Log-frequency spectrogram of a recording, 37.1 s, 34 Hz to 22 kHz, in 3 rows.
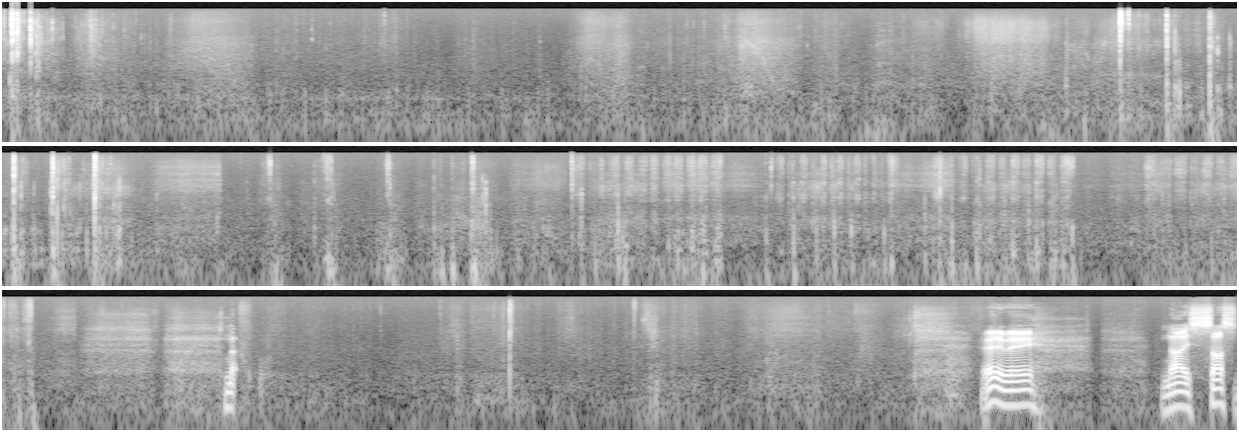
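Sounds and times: knife scraping bark: 9.7s - 16.3s, 18.0s - 23.1s, 23.7s - 25.1s.

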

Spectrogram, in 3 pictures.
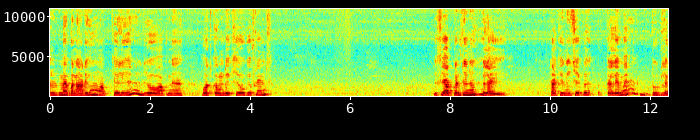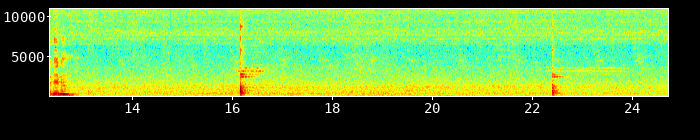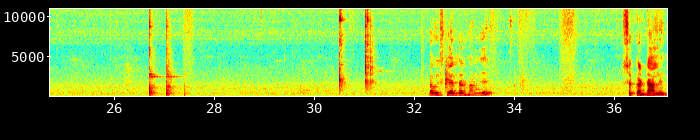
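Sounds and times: faint steady hiss: 0.0s - 37.0s.

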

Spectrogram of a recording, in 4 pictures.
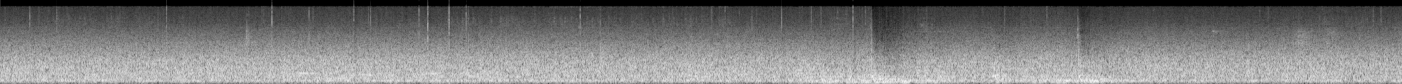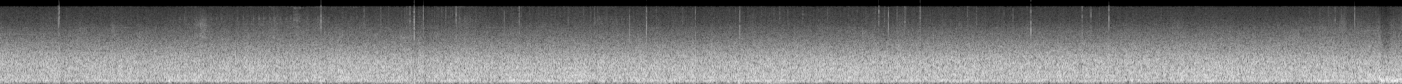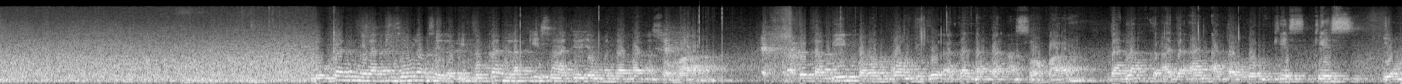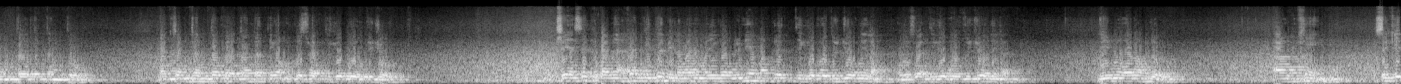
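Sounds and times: heavy rain rushing: 0.0s - 56.0s.

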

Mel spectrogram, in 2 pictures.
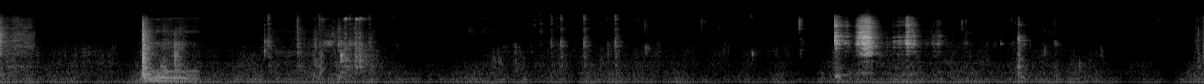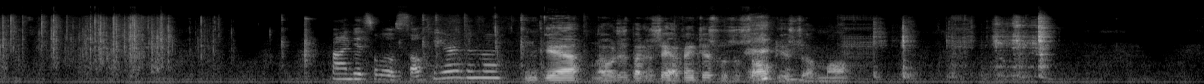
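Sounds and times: rustling and scraping: 0.0s - 0.4s, 2.7s - 4.0s, 8.3s - 19.7s, 20.3s - 22.7s.

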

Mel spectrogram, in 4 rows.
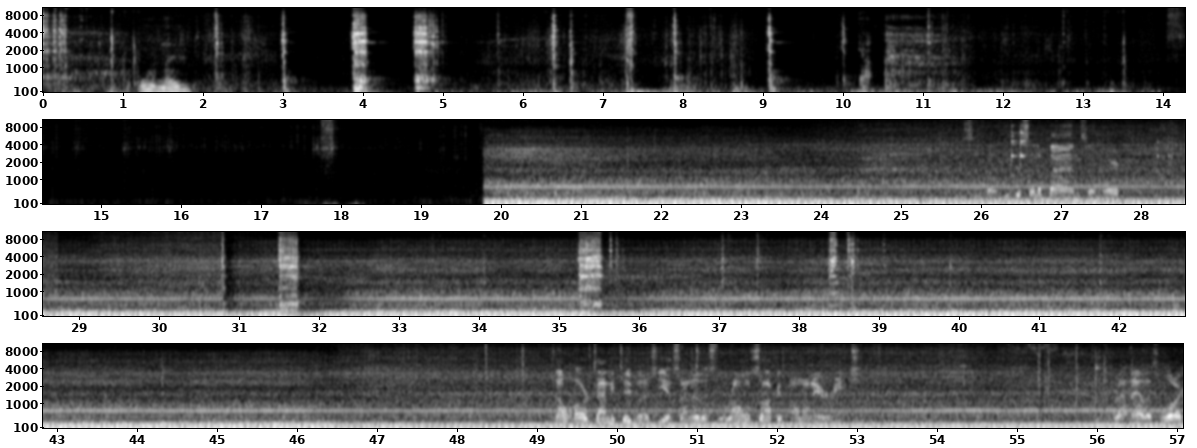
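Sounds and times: small engine running: 19.8s - 57.0s.

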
